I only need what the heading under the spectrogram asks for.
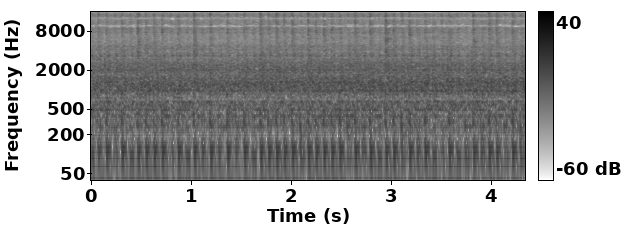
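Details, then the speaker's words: New Predator 212cc single-cylinder engine for a plate compactor, on its first start with fresh oil and gas, choke used, idle may need raising: a steady, even tick of about three beats a second, no stumbling; runs fine. "Man, that was easy. Choke again. Sounds like I need to bring the idle up a bit. Let me do that. I think she'll be a little happier."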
